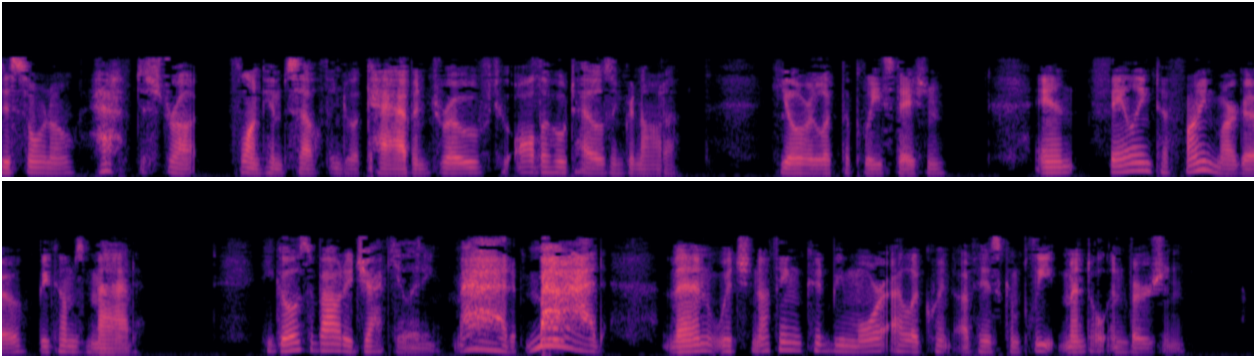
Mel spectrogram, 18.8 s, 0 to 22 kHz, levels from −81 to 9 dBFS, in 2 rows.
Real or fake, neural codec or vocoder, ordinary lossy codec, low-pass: real; none; MP3, 24 kbps; 7.2 kHz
